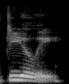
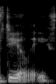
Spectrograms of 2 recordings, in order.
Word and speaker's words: Deally: It is Dealey.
